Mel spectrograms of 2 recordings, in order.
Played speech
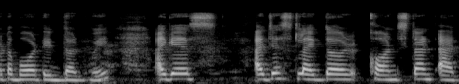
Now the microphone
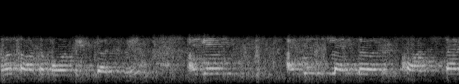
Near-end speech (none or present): none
